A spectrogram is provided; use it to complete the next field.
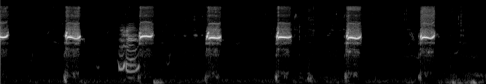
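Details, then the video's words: Francolin call: loud, harsh, scratchy notes repeated steadily about every 0.7 seconds, seven bursts in all, with a softer squeaky note tucked between two of them, against an otherwise quiet background. "sindhi teetar ki awaz"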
